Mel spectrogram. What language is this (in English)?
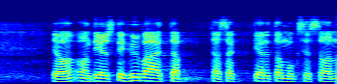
Finnish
